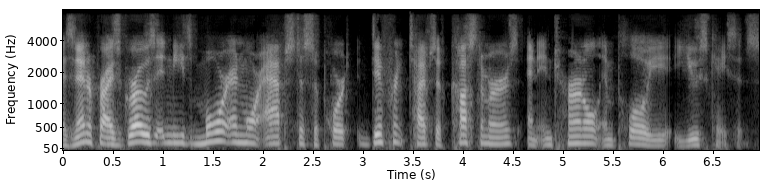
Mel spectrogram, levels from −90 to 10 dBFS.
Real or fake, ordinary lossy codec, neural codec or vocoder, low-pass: fake; AAC, 32 kbps; codec, 16 kHz, about 1 kbps, DyCAST, with the encoder's durations; 7.2 kHz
